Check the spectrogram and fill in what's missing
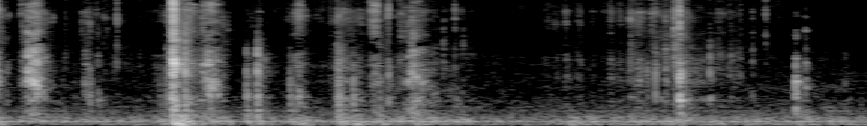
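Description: A solid oval pale-green bar of dry soap is held in the hand and carved with a utility knife blade, peeling off thick curls. Short, dry, bright scraping cuts come at an uneven pace, with one sharper, louder cut near the start, over a faint low hum.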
